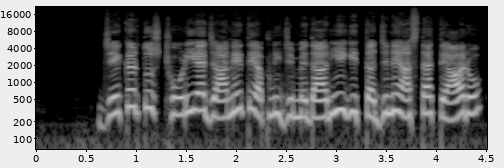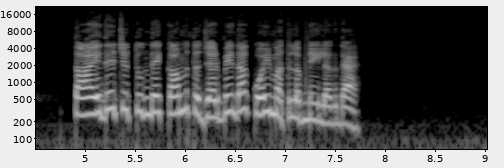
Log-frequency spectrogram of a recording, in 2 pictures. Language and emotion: Dogri, angry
